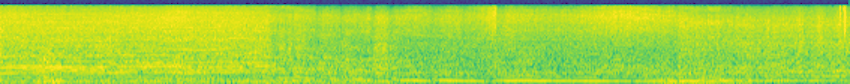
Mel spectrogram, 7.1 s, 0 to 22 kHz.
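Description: A Formula One car engine in F1 2015 on the Circuit Gilles Villeneuve in Montreal, droning steadily at high revs with a sustained whine that shifts pitch as the car accelerates and eases off, with no voices over it.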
